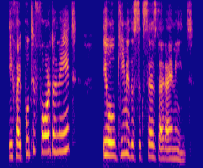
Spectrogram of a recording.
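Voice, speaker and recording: A woman with an Albanian accent uses lively intonation in a very clean recording with a silent background and a dry, close sound with no echo. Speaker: online business owner with corporate job. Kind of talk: interview. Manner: halting, many fillers.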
